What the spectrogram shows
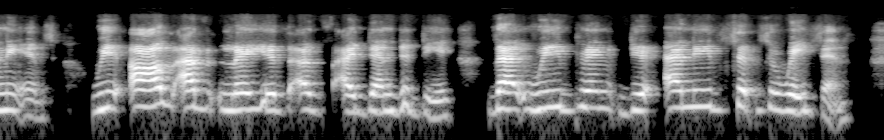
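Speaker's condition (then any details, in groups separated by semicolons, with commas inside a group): Cerebral palsy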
